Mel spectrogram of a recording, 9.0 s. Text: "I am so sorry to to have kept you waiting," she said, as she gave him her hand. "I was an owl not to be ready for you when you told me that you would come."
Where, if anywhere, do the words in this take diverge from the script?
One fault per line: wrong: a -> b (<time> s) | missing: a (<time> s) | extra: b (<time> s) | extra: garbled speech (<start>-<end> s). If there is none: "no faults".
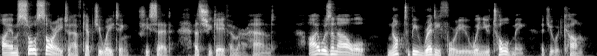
missing: to (1.1 s)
